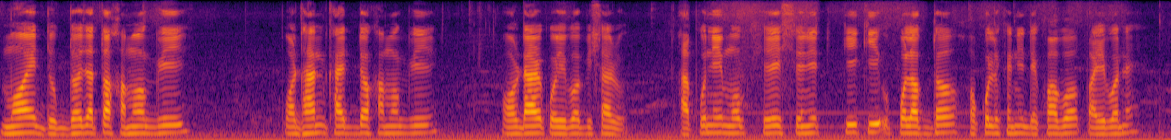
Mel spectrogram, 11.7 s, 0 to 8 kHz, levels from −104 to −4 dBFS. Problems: background sounds at intervals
